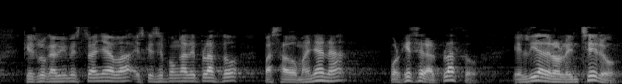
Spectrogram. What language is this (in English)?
Spanish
